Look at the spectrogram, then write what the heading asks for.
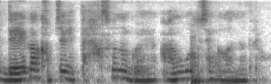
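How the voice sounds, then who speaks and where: Over noticeable background noise, a woman with a medium-pitched voice talks at a very fast pace with lively intonation. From North Korea. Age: 20s. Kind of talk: interview answer.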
